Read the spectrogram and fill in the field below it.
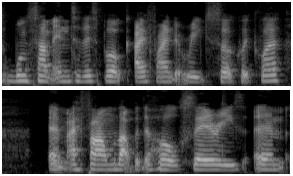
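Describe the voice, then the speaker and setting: A young woman with a croaky, gravelly edge to her lowish voice chats through a reading update at home. She rambles and corrects herself as she goes, in a relaxed vlog manner. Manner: rambling, self-correcting chat. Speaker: reading vlogger. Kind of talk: casual reading update to camera.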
